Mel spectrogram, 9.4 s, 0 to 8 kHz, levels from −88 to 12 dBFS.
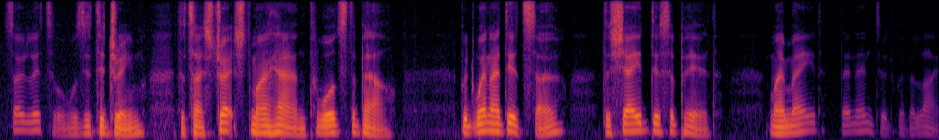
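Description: Automatic gain falling in this speech clip, from 1.76 to 3.93 s and 4.63 to 7.16 s: the gain control judges the input too loud or its background too strong and eases level down by about 5 dB, then about 4 dB, background sinking along with it.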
